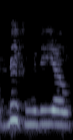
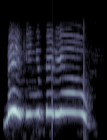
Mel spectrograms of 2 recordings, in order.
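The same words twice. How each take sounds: First: Said in the usual way. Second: High, loud outburst; exasperated exclamation. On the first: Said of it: "But I meant to say". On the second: Real, not acted. Vlogger on yet another take of the video, loud exasperated cry. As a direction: burst out in loud frustration.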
